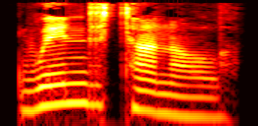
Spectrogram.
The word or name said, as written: wind tunnel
